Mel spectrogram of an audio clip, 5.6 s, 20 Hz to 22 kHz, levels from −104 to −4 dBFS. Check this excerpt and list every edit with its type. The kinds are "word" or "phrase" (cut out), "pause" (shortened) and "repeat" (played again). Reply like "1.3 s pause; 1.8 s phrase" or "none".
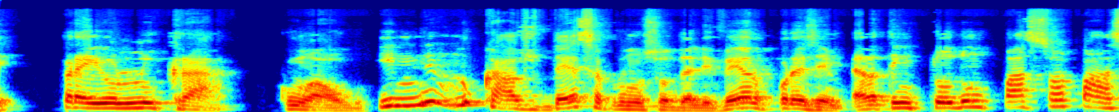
none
